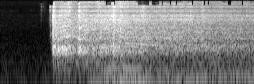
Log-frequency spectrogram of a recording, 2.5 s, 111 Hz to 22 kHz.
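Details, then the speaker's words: 1985 Toyota Land Cruiser 60 series stored unrun for 10 years, started on choke: cranks briefly, then catches at once and settles into a steady, even idle with no misses or knocks, a healthy start. "I actually can't believe that just turned over and started"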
